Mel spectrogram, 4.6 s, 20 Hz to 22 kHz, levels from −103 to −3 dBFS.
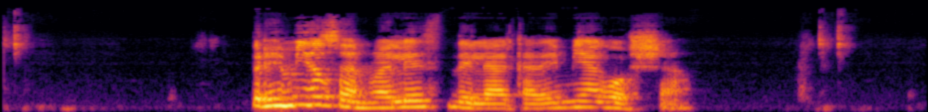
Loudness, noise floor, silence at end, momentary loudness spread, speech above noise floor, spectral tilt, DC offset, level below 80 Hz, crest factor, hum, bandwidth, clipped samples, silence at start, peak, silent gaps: -17 LUFS; -67 dBFS; 0.4 s; 23 LU; 50 dB; -4 dB/octave; under 0.1%; -66 dBFS; 18 dB; none; 11.5 kHz; under 0.1%; 0.1 s; -2 dBFS; none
